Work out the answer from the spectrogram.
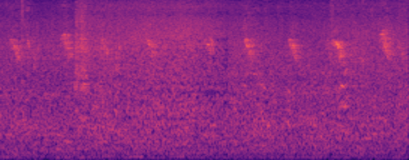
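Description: A bird calling over and over: a short, high, falling chirp about every half second, over a steady rushing background noise.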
